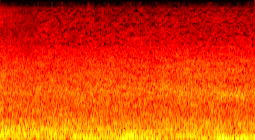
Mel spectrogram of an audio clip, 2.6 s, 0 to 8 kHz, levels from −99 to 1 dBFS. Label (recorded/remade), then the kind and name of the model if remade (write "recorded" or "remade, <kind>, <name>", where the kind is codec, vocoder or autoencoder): recorded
